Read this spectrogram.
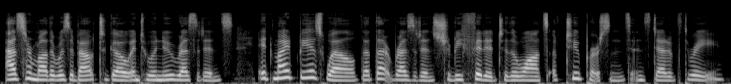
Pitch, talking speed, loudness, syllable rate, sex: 215 Hz, 255 wpm, -19 LUFS, 6.2 syllables/s, female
